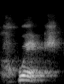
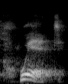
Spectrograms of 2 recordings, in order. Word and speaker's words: quit: that too many people they they think it's pronounced quick q-u-i-c-k and it's quit and it it doesn't convey the same rights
